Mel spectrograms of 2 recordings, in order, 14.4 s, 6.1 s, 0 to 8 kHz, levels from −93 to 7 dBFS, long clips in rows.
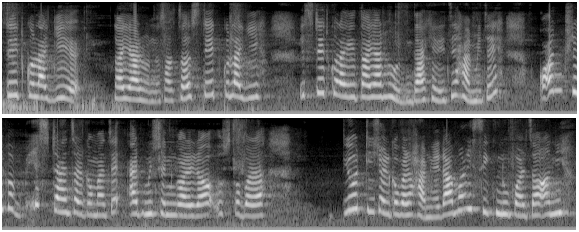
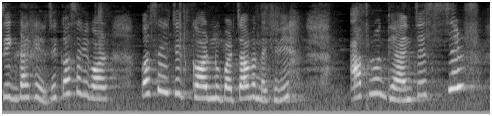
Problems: background sounds at intervals, background conversations at intervals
